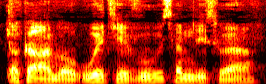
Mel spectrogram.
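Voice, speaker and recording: An actor playing a sardonic police captain in a French radio crime drama, husky and colloquial, prodding with short tag questions. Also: male voice, on the low side, quick pace, darkish tone. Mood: forceful, accusing. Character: male police captain, insistent, sardonic interrogator.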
